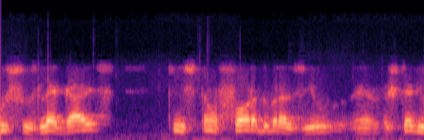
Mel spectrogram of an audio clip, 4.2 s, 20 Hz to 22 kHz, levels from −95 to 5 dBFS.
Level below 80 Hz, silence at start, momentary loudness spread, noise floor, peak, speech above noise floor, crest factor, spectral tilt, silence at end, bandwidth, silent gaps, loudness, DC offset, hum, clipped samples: -52 dBFS; 0 s; 13 LU; -54 dBFS; 0 dBFS; 37 dB; 16 dB; -6.5 dB/octave; 0 s; 4.5 kHz; none; -18 LUFS; under 0.1%; none; under 0.1%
